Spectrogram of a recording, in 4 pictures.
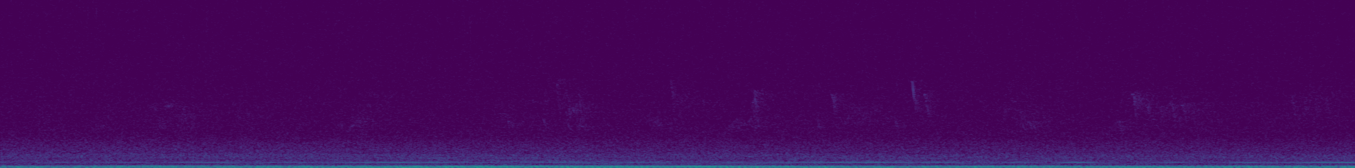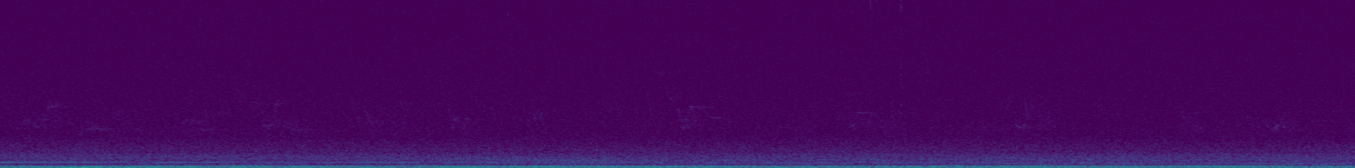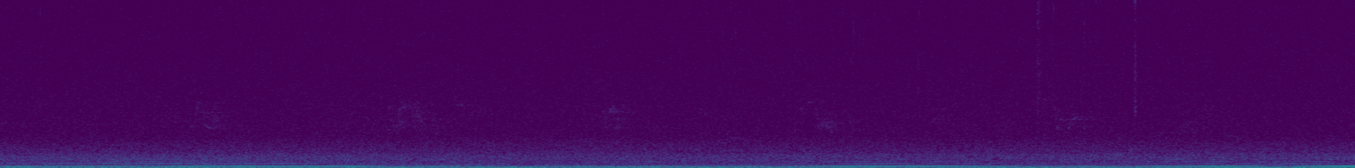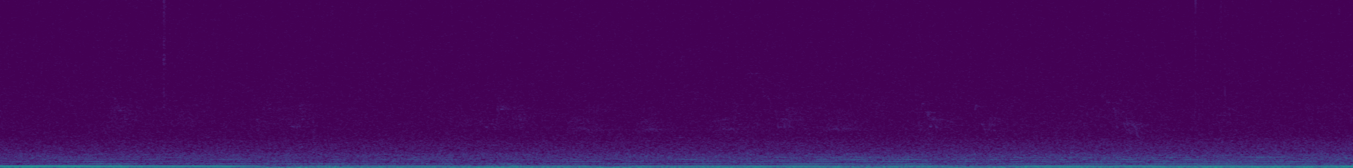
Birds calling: American Goldfinch (Spinus tristis)

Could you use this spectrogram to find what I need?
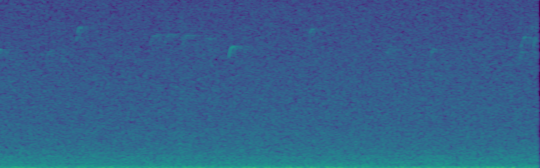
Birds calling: Black-capped Chickadee (Poecile atricapillus)

